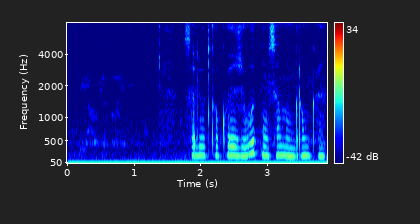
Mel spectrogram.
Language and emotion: Russian, neutral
